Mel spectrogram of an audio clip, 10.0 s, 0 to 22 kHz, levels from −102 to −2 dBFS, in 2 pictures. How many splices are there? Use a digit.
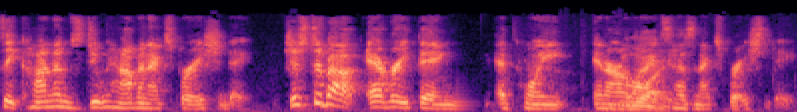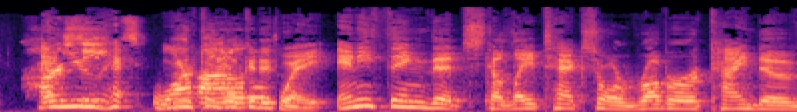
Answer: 4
